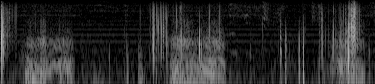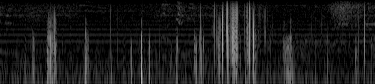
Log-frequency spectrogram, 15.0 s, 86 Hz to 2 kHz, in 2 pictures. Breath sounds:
0.38-1.45 s: inhalation
0.42-1.47 s: rhonchi
3.33-4.54 s: inhalation
3.33-4.54 s: rhonchi
6.43-7.38 s: inhalation
6.43-7.38 s: rhonchi

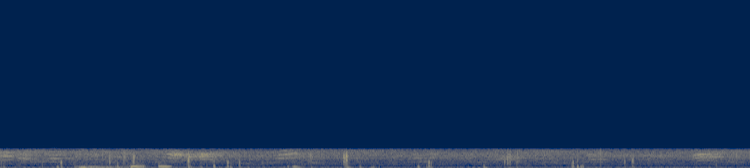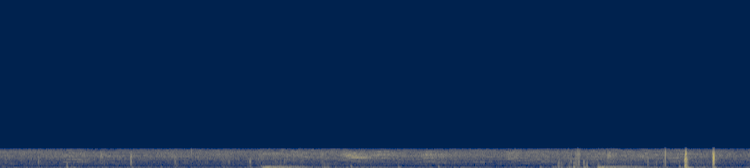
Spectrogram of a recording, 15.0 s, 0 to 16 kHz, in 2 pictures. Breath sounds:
0.65-1.46 s: inhalation
0.65-1.46 s: crackles
10.13-10.95 s: inhalation
10.13-10.95 s: crackles
13.49-14.31 s: inhalation
13.49-14.31 s: crackles

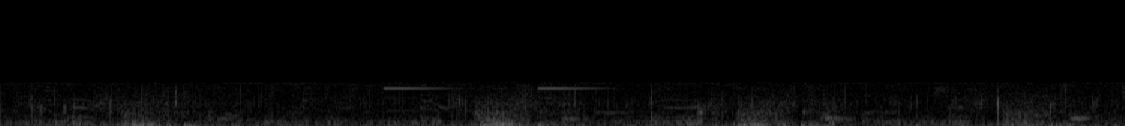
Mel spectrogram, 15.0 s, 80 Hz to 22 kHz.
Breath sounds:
1.48-2.30 s: inhalation
1.66-2.16 s: rhonchi
5.44-6.08 s: wheeze
6.28-7.10 s: inhalation
6.40-6.90 s: rhonchi
7.42-7.92 s: wheeze
7.94-8.44 s: wheeze
8.70-9.56 s: wheeze
9.80-10.30 s: rhonchi
9.80-10.62 s: inhalation
13.32-14.14 s: inhalation

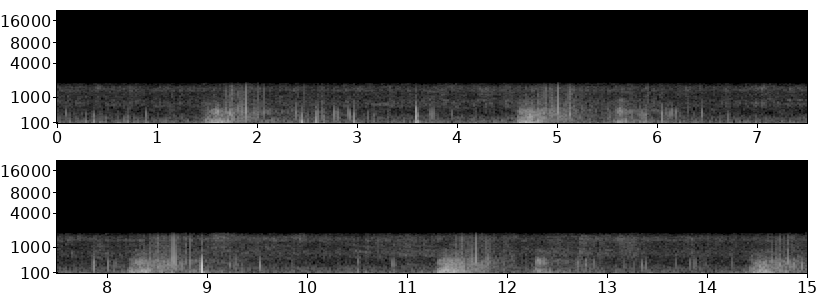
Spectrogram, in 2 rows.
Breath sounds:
1.39-2.09 s: inhalation
1.39-2.09 s: crackles
4.57-5.28 s: inhalation
4.57-5.28 s: crackles
5.54-6.24 s: exhalation
8.23-8.94 s: inhalation
8.23-8.94 s: crackles
11.33-12.14 s: inhalation
11.33-12.14 s: crackles
12.29-13.11 s: exhalation
14.40-15.00 s: inhalation
14.40-15.00 s: crackles

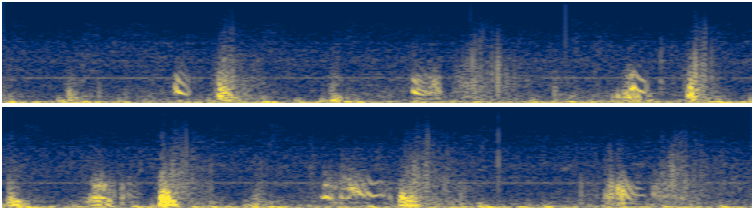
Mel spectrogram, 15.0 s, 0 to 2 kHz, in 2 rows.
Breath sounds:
1.58-1.89 s: wheeze
6.17-6.48 s: wheeze
10.68-11.41 s: wheeze

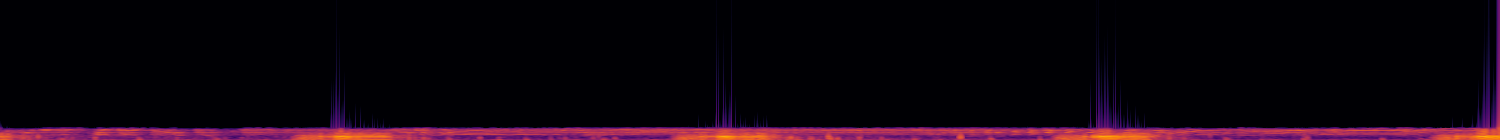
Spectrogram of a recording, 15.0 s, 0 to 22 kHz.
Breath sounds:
2.87-4.27 s: inhalation
3.23-3.97 s: rhonchi
6.66-8.06 s: inhalation
7.10-7.84 s: rhonchi
10.47-11.88 s: inhalation

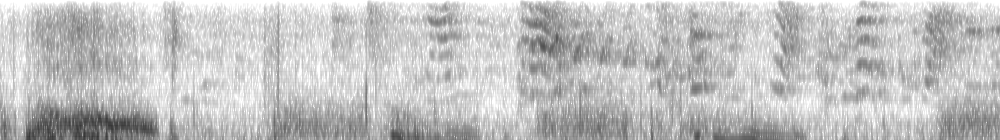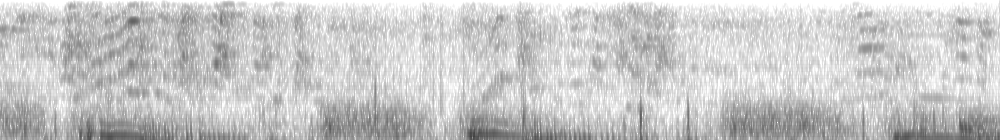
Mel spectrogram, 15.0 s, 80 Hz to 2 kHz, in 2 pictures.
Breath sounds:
0.00-1.20 s: inhalation
1.92-2.76 s: inhalation
2.82-3.72 s: exhalation
2.82-3.72 s: crackles
3.88-4.78 s: inhalation
4.85-6.17 s: exhalation
4.85-6.17 s: crackles
6.95-7.97 s: inhalation
8.01-9.41 s: exhalation
8.01-9.41 s: crackles
9.77-10.85 s: inhalation
10.91-12.53 s: exhalation
10.91-12.53 s: crackles
12.80-14.06 s: inhalation
14.12-15.00 s: exhalation
14.12-15.00 s: crackles

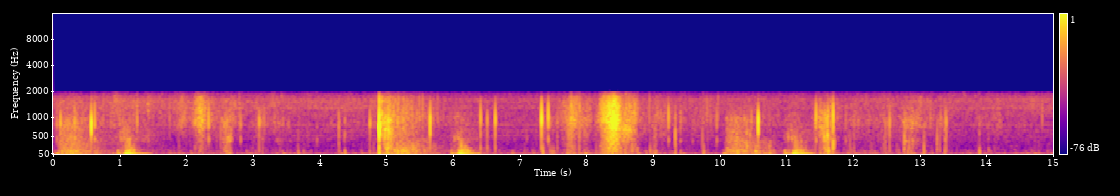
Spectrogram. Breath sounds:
0.00-0.86 s: inhalation
0.86-1.52 s: exhalation
0.86-1.52 s: rhonchi
4.95-5.90 s: inhalation
5.90-6.53 s: exhalation
5.90-6.53 s: rhonchi
10.02-10.89 s: inhalation
10.89-11.56 s: exhalation
10.89-11.56 s: rhonchi

